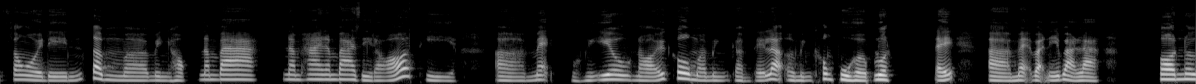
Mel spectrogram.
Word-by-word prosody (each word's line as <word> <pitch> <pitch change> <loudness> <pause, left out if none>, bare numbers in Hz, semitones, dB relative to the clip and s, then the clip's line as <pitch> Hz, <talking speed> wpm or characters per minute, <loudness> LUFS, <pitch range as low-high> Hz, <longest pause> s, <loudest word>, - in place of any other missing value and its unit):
xong 220 +3 -4
rồi 195 -3 0
đến 180 +3 -4
tầm, 215 -8 +1
ờ, 185 -1 -3
mình 185 -2 -5
học 180 -1 -5
năm 220 0 -5
3, 225 -1 +2 0.3
năm 225 -1 -4
2 230 +1 -1
năm 225 0 -2
3 225 -1 +1
gì 195 -3 -3
đó 195 - +2
thì, 180 -4 -7 0.4
ờ, 180 -2 -4
mẹ 210 +3 -4 0.2
của 170 - -12
người 185 - -5
yêu 215 0 +2
nói 185 +4 -1
câu 270 -3 +7
mà 195 -5 -2
mình 180 0 -6
cảm 180 -4 -7
thấy 180 +2 -3
là, 235 +2 +4
ờ, 200 -3 -4
mình 180 0 -5
không 245 +5 0
phù 215 -4 +7
hợp 185 -2 +3
luôn. 220 -1 +8 0.5
Đấy, 195 +5 +3 0.3
à 180 -3 +2
mẹ 190 0 0
bạn 195 - 0
ấy 190 +1 +1
bảo 210 -5 +3
là 180 -1 +1 0.6
"Con 235 0 +7
ơi 240 -1 +6
195 Hz, 215 wpm, -21 LUFS, 180-225 Hz, 0.6 s, luôn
